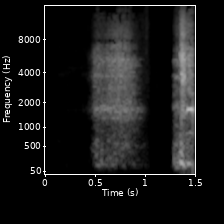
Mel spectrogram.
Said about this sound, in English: Oh, shit. You smoking Mary J over there or some shit? My boy coughing. No, I'm just kidding. This is, you know, we're smoking. It's illegal. The vaporization. It's water and a battery, right? That's what makes vapor.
